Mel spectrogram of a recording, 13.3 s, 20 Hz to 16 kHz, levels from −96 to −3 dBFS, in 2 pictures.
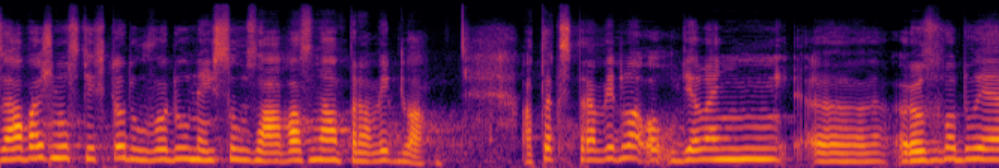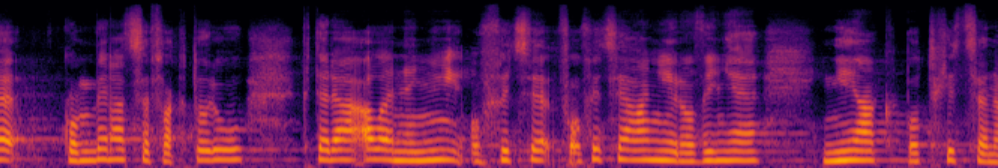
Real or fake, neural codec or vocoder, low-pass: fake; codec, 44.1 kHz, 2.6 kbps, SNAC; 14.4 kHz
